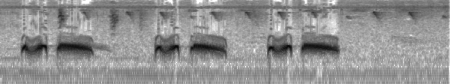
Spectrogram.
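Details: Lure call of a male spotted dove used for dove hunting: three low, soft cooing phrases, each a brisk doubled note then a longer sustained coo, spaced about one and a half seconds apart, with faint thin bird chirps behind.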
